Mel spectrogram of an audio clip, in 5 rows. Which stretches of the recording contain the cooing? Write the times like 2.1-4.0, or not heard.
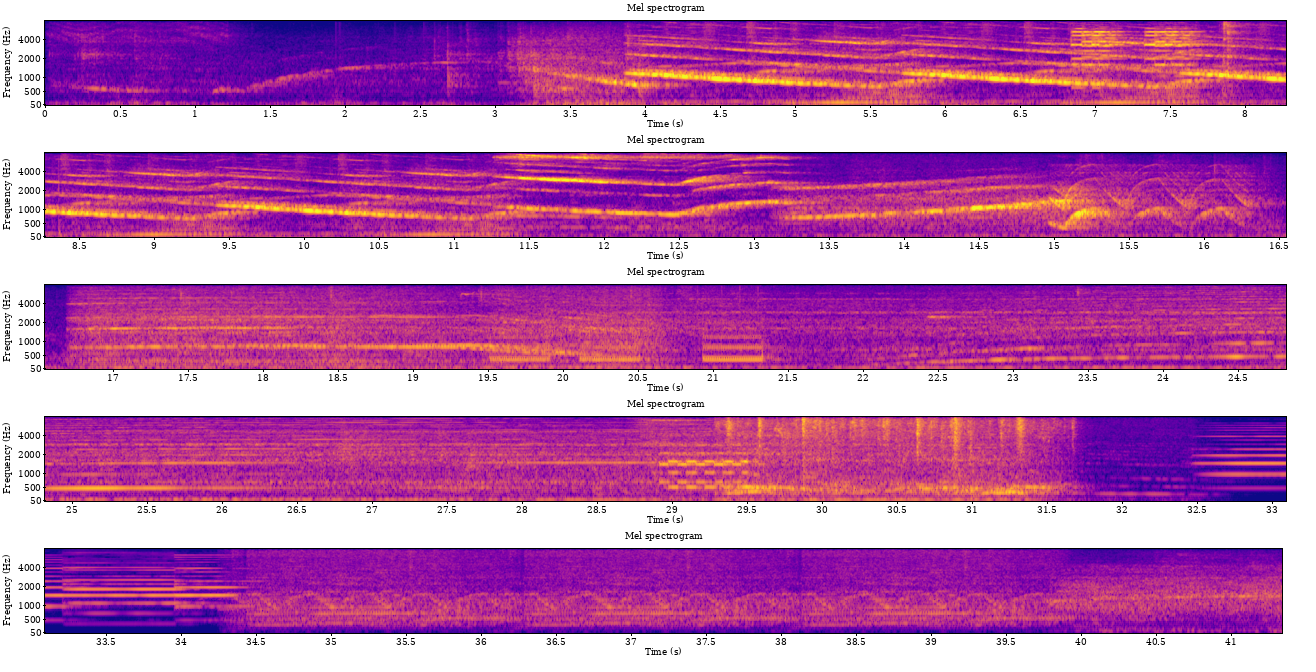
29.2-31.8.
